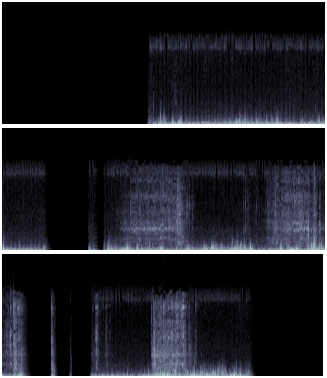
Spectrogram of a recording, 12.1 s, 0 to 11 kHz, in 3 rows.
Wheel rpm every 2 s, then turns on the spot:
0, 10, 0, 50, 40, 10.
none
